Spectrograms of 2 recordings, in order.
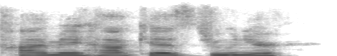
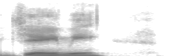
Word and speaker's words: Jaime Jaquez: So if you pronounce it in English, it'd be Jamie. But because he's of Latino descent, it is Jaime Jaquez Jr. Jaime Jaquez Jr. But something about this Heat team.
